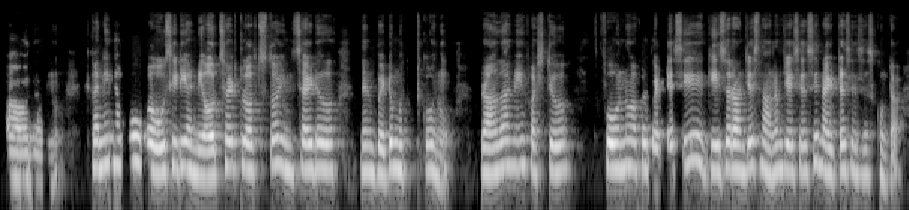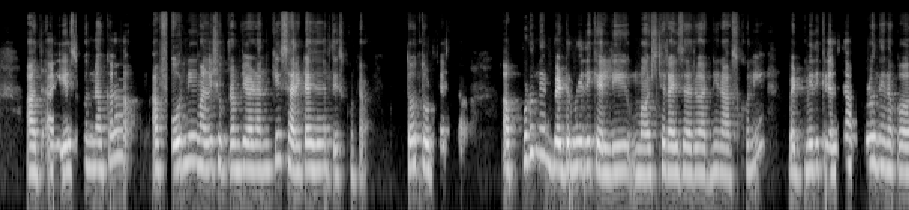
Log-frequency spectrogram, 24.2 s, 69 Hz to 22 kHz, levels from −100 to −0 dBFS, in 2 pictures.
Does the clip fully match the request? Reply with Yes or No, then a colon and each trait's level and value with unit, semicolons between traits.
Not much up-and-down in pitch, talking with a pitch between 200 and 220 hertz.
Yes: narrow, 2.1 semitones; high, 210 Hz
